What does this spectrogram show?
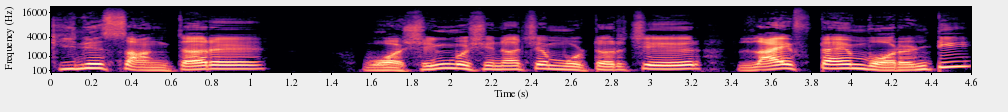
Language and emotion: Goan Konkani, surprised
